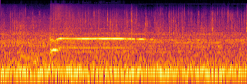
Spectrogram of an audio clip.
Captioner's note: menacing music; wolf howling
